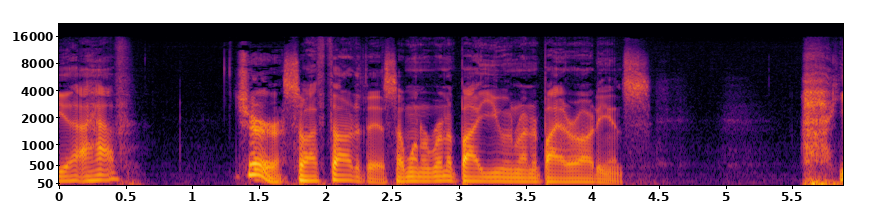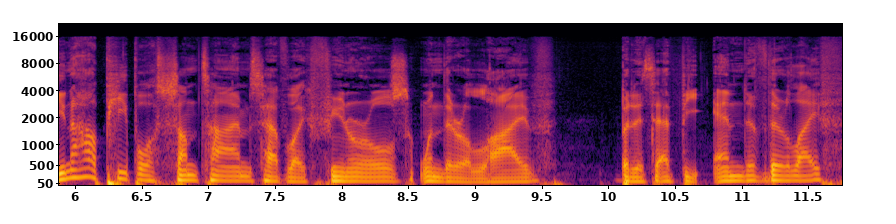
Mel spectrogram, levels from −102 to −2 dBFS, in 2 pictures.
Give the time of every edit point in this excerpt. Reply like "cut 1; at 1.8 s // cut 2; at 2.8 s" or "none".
none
